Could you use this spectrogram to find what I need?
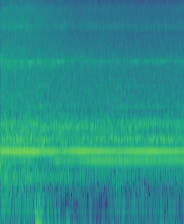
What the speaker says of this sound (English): Now we can check how much the vacuum cleaner sucked up.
